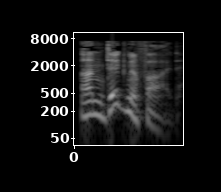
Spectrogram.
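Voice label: "undignified", British English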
